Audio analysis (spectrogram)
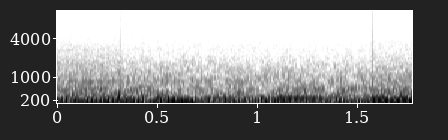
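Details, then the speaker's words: Growl from suspected worn wheel bearings, heard on a test drive of a GMC Envoy XL with the 4.2 engine that was in for a hot hard-start complaint. Steady low rumble and droning hum; every wheel bearing sounds bad. Not confirmed. "Oh boy, that sounds like every wheel bearing in it's bad."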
